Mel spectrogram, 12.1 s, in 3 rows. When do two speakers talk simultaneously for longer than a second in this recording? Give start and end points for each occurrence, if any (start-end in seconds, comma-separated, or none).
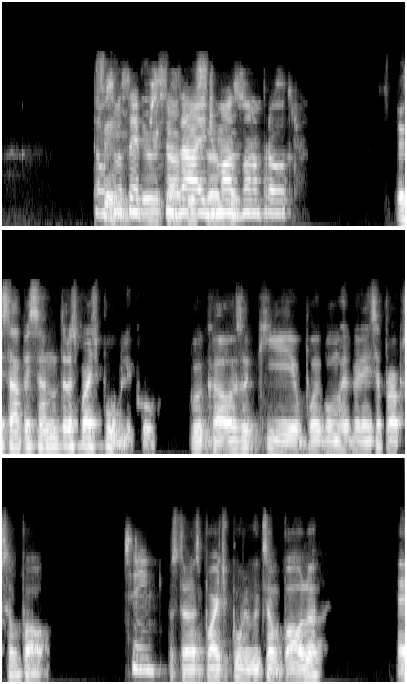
0.9-2.4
